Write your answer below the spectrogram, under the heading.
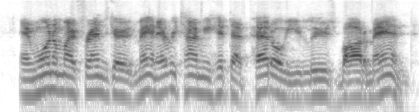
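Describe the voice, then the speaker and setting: A man with an American accent and a fairly high pitch, at a moderate pace, in a plain, everyday voice. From Pennsylvania. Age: 60s. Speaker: music promoter and guitarist. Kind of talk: casual chat.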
